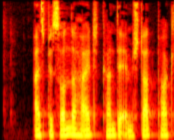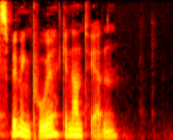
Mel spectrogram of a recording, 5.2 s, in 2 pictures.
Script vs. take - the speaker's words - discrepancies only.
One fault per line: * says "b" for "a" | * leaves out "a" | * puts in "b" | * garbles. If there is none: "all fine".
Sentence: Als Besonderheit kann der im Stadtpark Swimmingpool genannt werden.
all fine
